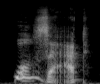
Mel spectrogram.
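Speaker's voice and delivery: sudden high squeak of surprise; startled. A narrator's reading. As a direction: jump out of a reverie. Vladimir startled.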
